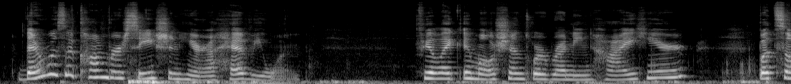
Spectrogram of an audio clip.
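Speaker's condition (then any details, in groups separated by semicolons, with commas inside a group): No condition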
